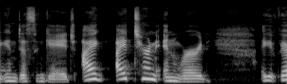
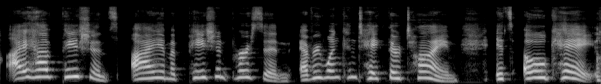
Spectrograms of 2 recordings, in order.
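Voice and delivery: high, hammed-up patience mantra; insistent self-coaching; 9 semitones higher than usual. Driver coaching herself through road rage, insistently patient. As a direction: talk yourself down in a pitched-up mock calm.

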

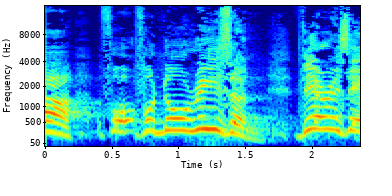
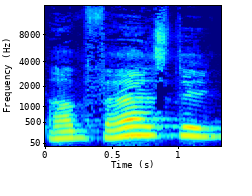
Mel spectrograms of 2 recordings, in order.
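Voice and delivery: low, slow, softer mock-pious voice; hammed-up long-suffering faster; droopy pious faster; 8 semitones lower, 7 dB quieter, much slower than usual. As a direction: sag into a sorry, self-pitying drawl.

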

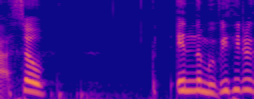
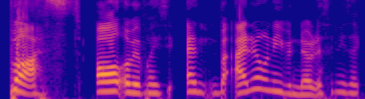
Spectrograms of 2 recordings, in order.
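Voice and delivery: ordinary delivery

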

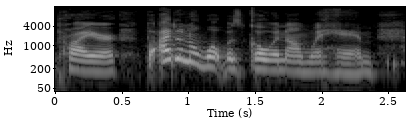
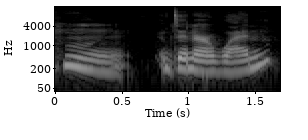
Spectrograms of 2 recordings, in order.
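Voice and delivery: slow, softer seductive voice; sexy voice; 2 semitones lower, 11 dB quieter, much slower than usual. Shown as a demonstration. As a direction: draw it out, soft and sexy. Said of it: "Give a sexy voice".

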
